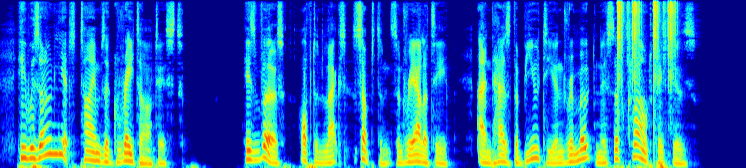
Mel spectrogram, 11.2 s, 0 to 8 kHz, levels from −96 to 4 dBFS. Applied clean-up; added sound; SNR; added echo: classical method log-MMSE.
